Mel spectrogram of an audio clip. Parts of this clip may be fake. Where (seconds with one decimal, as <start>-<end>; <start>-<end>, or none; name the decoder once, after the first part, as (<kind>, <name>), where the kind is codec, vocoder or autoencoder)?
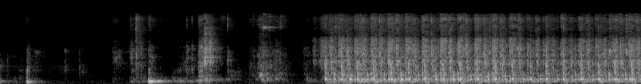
0.0-1.0 (codec, SNAC)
